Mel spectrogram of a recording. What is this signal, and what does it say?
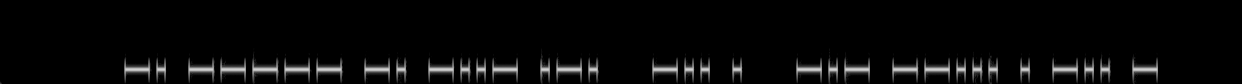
Morse code, heard as a keyed tone, about 15 wpm, 700 Hz. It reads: N0NXR DE K7EDT
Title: USA Callsign DE Callsign - 5 Characters - 15wpm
